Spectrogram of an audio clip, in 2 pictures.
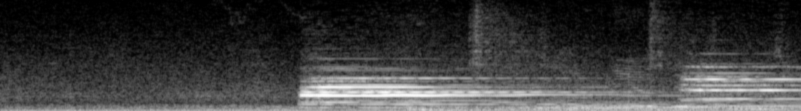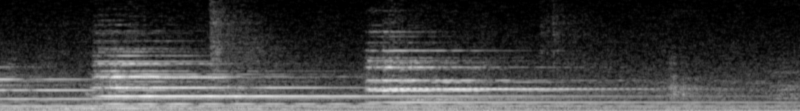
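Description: Consecration bells at Mass, rung at the elevation of the chalice: four strikes at uneven intervals over about four seconds. Each strike rings on and fades, and each has a somewhat different pitch. The first strike is the loudest.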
